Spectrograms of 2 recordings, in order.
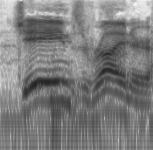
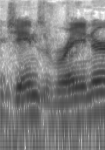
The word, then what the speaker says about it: James Reiner: My name is James Reiner. Hello. I didn't want to say it wrong. It's okay. People tend to say James Reiner, and I'm just like, no, the cringe.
